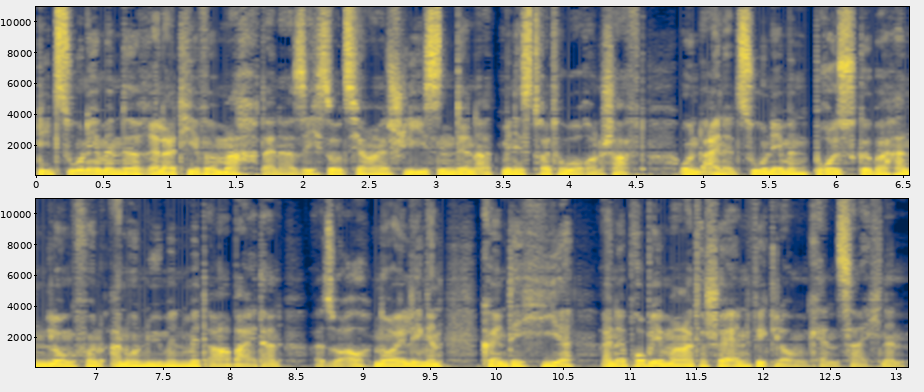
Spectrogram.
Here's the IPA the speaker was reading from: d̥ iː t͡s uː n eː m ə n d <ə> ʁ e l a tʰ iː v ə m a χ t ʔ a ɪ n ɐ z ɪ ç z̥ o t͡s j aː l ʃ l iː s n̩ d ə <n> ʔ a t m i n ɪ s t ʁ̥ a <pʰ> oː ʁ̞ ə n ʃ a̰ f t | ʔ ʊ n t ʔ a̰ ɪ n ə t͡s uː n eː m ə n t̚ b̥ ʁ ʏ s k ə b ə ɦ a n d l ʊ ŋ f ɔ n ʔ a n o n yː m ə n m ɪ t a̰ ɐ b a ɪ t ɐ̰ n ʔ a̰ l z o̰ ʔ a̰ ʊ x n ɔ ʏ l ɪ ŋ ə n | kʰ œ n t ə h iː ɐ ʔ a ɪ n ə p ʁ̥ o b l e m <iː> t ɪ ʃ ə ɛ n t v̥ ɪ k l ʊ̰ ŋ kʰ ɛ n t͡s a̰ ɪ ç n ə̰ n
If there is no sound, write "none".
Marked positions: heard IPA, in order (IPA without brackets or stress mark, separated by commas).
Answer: ə, n, tʰ, aː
